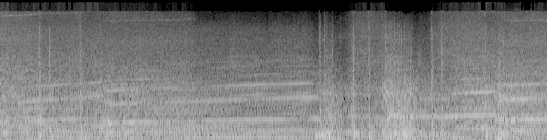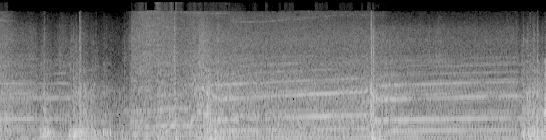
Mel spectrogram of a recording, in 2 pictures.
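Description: In a driving video game, a car engine revs continuously, its pitch repeatedly rising through gears and dropping off, loud and steady with no voices over it.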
